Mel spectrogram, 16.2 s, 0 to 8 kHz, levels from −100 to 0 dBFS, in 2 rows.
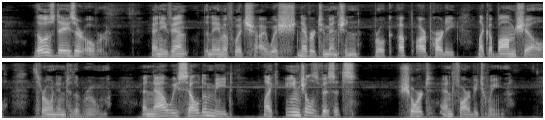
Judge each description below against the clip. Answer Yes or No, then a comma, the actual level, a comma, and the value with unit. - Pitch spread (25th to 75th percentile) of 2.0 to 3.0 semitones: No, average, 4.7 semitones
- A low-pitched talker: Yes, low, 120 Hz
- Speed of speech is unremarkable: Yes, average, 145 wpm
